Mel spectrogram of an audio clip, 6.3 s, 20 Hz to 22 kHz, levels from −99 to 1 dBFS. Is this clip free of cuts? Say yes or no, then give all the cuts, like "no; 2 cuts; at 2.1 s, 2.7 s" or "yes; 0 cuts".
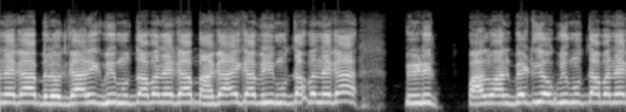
yes; 0 cuts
